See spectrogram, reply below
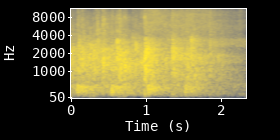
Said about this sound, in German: Ja. Kann man auch mal klatschen.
